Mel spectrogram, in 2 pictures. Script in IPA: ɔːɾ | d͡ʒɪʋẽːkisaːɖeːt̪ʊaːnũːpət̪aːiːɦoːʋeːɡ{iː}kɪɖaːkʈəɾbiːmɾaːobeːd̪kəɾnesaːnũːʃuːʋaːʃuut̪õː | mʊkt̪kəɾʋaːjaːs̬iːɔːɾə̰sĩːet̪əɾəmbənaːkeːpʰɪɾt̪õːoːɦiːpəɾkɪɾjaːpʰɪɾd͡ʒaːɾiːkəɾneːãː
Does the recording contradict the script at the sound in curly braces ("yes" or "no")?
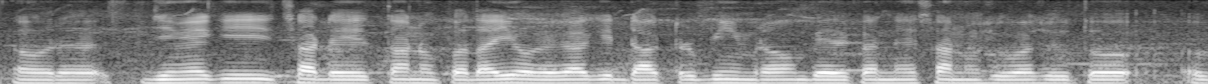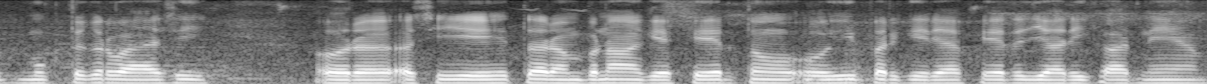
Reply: yes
